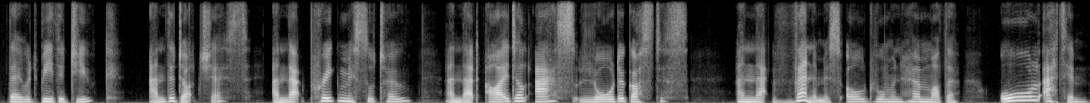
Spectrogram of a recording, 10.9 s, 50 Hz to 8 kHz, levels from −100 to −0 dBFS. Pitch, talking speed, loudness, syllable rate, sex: 185 Hz, 155 wpm, -21 LUFS, 4.4 syllables/s, female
